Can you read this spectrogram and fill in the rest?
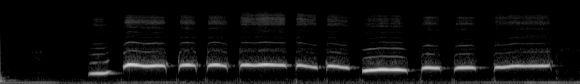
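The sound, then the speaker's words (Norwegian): A flute plays a short, simple melody of about a dozen detached notes, mostly holding near one pitch with a brief dip midway, clear with no voices. “Kan fløyta gi oss et hint?”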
